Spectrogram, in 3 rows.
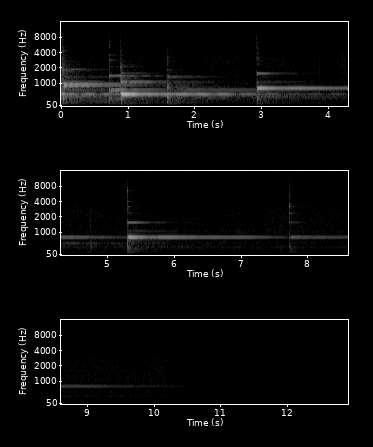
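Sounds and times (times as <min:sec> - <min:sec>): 
harp: 0:00.0 - 0:09.4.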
